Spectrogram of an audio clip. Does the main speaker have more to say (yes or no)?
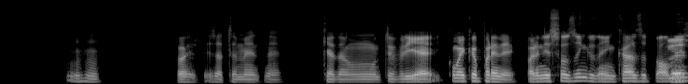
yes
